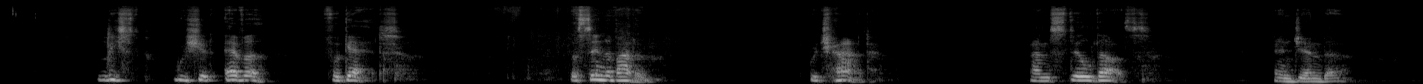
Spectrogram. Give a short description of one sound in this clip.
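An elderly man speaks calmly into a nearby microphone, in short phrases with pauses.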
